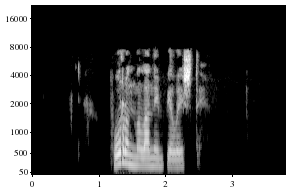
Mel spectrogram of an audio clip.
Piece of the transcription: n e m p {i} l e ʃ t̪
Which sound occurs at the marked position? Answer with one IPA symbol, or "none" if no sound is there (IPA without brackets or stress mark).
e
